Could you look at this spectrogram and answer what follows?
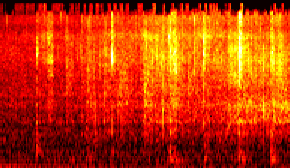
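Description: Okra stir-fry being stirred in a pan over low heat, a spatula scraping and clacking in scattered strokes over a steady soft sizzle of frying, close and moderately loud with no voices.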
